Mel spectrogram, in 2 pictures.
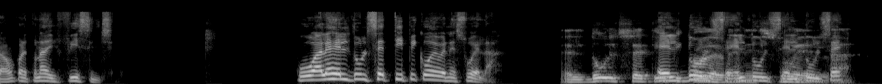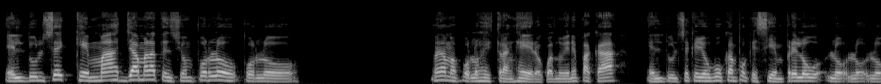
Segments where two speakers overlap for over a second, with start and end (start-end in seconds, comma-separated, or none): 6.5-8.5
